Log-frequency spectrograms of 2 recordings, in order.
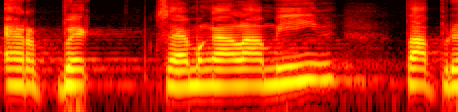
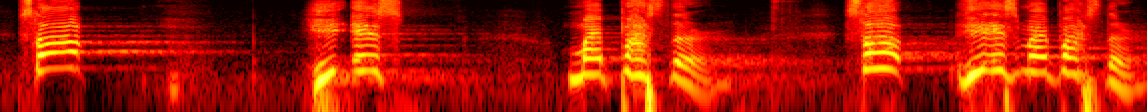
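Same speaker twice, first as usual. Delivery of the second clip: calling out stop; 7 semitones higher, slower than usual. Retold or imitated. Young men shouting at the angry driver to protect their pastor, high urgent yell. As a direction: yell out to halt him, pitched high.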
